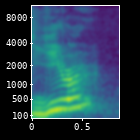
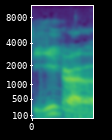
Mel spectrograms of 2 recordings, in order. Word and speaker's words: gyro: It's spelt gyro. Looks like a kebab to me. It's pronounced Euro, apparently. – And I have recently located a takeaway place not far from my work, and they spell it Y-I-R-O. So I'm thinking it's Euro.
